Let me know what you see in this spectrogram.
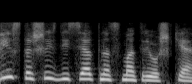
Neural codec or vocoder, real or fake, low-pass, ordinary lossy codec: codec, 16 kHz in and 24 kHz out, 0.8 kbps, FocalCodec, streaming, 65536 codes; fake; 7.2 kHz; AAC, 48 kbps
